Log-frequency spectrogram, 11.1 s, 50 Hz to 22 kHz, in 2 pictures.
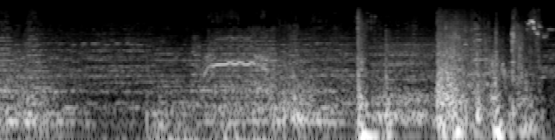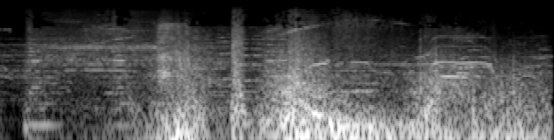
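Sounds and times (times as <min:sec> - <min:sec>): tense film score: 0:00.0 - 0:11.0.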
